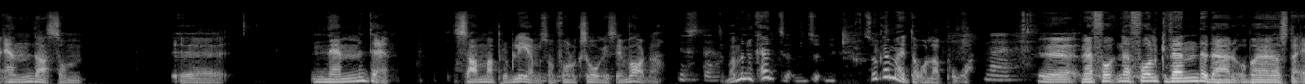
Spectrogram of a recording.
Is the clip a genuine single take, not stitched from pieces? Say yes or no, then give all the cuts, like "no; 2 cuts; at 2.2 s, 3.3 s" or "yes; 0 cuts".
no; 2 cuts; at 7.2 s, 10.8 s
